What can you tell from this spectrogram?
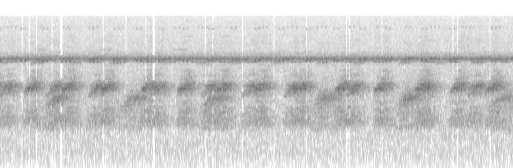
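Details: Nighttime frog chorus in Florida by moonlight: many frogs giving rhythmic, grating croaks about twice per second, calls overlapping in waves, over a constant thin high-pitched drone.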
